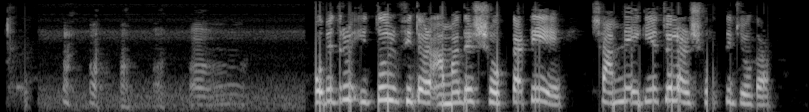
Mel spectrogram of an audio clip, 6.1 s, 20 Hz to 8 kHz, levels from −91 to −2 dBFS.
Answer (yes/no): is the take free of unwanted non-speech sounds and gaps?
no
